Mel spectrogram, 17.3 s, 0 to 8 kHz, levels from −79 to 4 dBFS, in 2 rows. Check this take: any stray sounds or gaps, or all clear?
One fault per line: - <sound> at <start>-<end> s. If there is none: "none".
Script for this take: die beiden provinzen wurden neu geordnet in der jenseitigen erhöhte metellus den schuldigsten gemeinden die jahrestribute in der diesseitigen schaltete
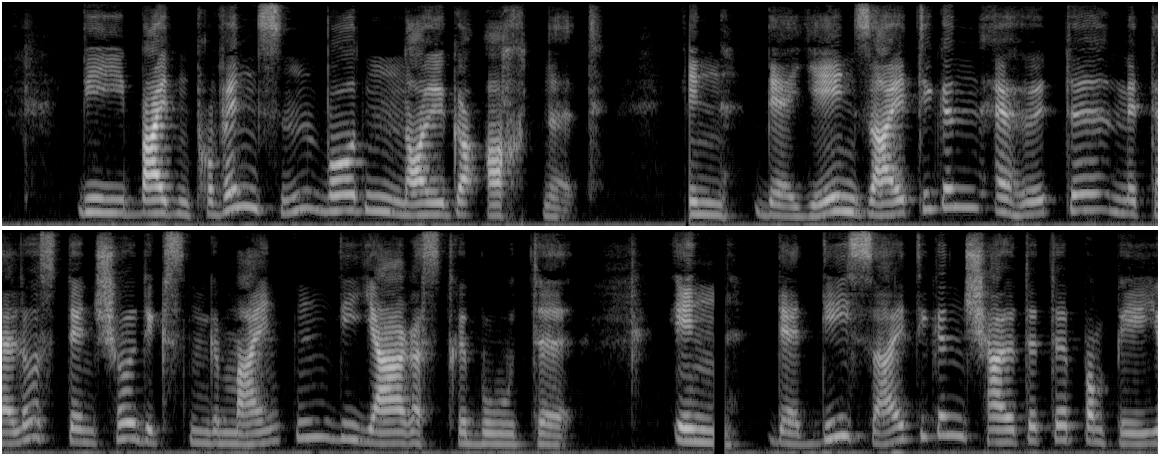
- dropout at 5.1-5.2 s
- dropout at 14.0-14.1 s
